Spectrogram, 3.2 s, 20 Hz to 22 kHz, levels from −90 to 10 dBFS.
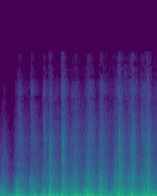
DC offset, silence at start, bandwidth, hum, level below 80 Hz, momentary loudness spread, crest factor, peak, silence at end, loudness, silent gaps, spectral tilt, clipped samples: under 0.1%; 0 s; 15.5 kHz; none; -40 dBFS; 6 LU; 18 dB; -14 dBFS; 0 s; -35 LUFS; none; -6 dB/octave; under 0.1%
